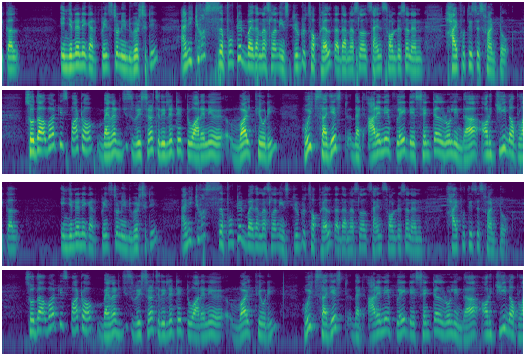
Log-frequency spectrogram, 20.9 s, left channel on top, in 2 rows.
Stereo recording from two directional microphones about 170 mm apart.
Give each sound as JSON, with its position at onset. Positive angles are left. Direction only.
{"t": 0.0, "sound": "speech", "side_deg": 45}
{"t": 12.5, "sound": "speech", "side_deg": 30}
